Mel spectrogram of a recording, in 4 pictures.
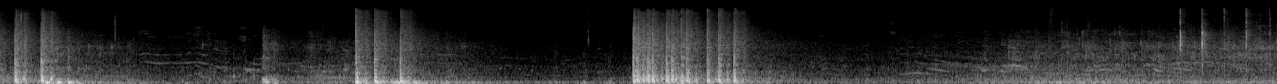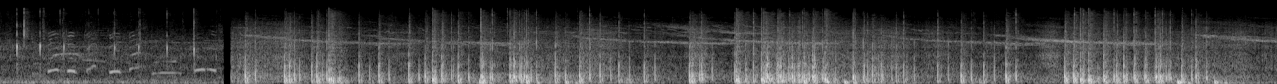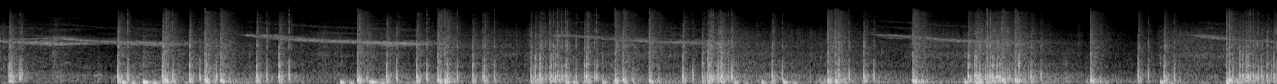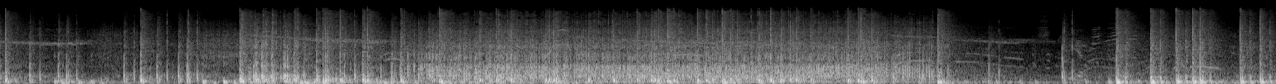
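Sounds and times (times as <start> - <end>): fireworks bangs and crackle: 0.0 - 51.0
falling firework whistle: 15.1 - 30.1, 31.0 - 33.0, 34.2 - 35.8, 37.3 - 39.4, 40.7 - 50.6.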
